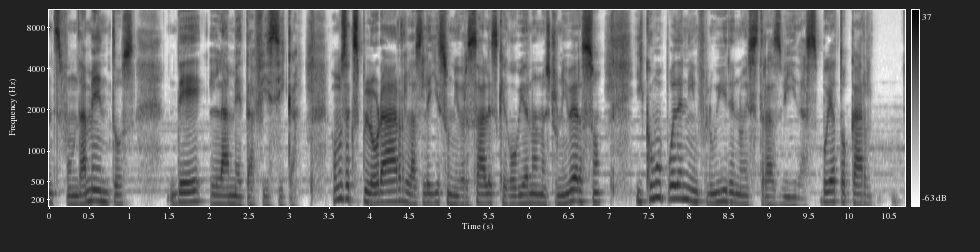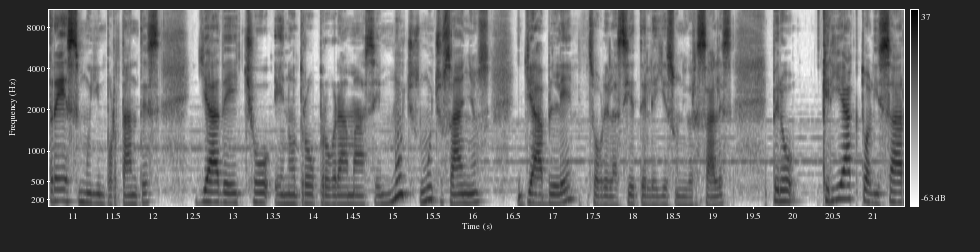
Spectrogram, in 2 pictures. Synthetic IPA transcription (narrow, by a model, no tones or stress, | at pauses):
t̪esfund̪amẽ̞nt̪o̞zðe̞lame̞t̪afisikab̥amos̬aeksplo̞ɾaɾlazle̞ʝe̞suniβe̞ɾsale̞ske̞ɣo̞β̞je̞ɾnanwest̪ɾouniβ̞e̞ɾso̞iko̞mo̞pwe̞ðe̞niɱfluiɾe̞nːwe̞st̪ɾazβiðasbo̞jat̪o̞kaɾ | t̪ɾe̞zmujimpo̞ɾt̪ant̪e̞sʝaðeet͡ʃo̞e̞no̞t̪ɾo̞pɾo̞ɣ̞ɾamaase̞mut͡ʃo̥zmut͡ʃo̞saɲo̞sʝaːβle̞so̞β̞ɾe̞lasːje̞t̪e̞le̞ʝe̞suniβe̞ɾsa̰le̞spe̞ɾo̞ | ke̞ɾiaːkt̪walisaɾ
